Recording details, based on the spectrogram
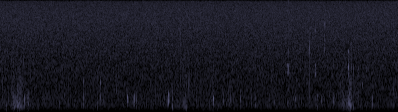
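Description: Quiet, scattered gurgles and brief rumbling bursts from the belly; ordinary stomach growling after a large meal.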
